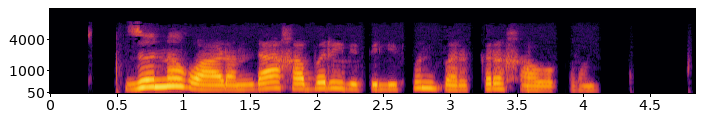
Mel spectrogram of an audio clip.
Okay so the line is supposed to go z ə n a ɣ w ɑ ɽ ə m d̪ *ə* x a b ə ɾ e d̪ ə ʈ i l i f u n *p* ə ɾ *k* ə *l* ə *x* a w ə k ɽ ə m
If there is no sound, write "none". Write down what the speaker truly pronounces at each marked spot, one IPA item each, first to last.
ɑ, p, k, ɾ, x

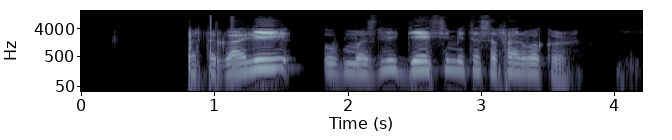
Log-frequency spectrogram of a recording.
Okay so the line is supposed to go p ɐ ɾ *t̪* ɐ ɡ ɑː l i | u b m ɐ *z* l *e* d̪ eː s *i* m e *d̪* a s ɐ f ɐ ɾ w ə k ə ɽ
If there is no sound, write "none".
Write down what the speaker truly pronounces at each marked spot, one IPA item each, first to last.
t̪, z, i, i, t̪

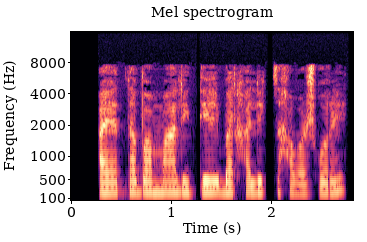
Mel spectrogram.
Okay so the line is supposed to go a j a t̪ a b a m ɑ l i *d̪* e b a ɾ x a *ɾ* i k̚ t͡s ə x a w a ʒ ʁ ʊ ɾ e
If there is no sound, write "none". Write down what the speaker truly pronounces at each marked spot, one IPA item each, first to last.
d̪, l

